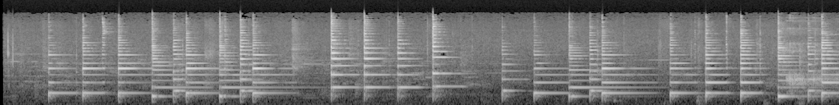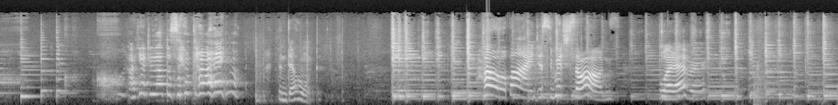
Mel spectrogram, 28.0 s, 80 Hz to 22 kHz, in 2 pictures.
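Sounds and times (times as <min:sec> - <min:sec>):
ukulele plucked melody: 0:00.2 - 0:15.5, 0:20.5 - 0:27.9.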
